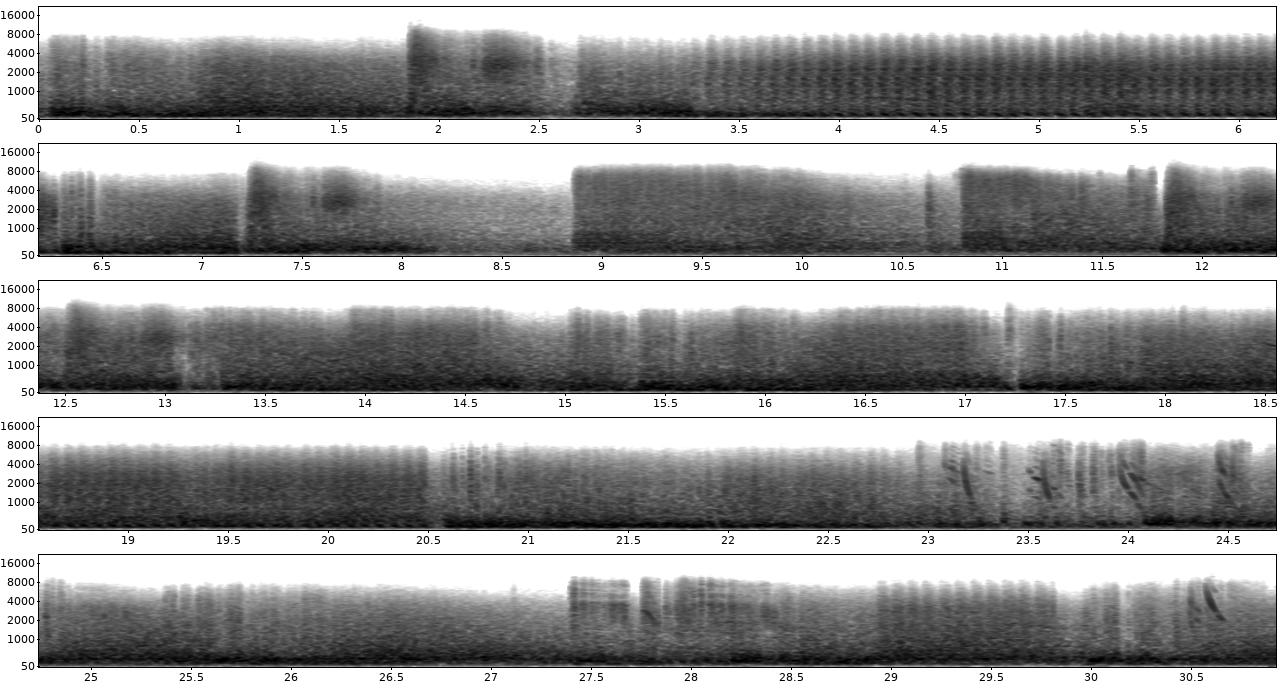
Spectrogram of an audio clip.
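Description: Battle sounds of a city under siege: dense, continuous gunfire and machine-gun fire mixed with explosions.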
